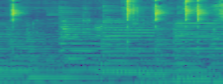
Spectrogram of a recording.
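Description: Background music with long held notes, with a few brief clicks over it, one just after the start.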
